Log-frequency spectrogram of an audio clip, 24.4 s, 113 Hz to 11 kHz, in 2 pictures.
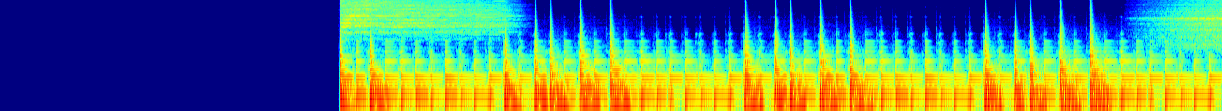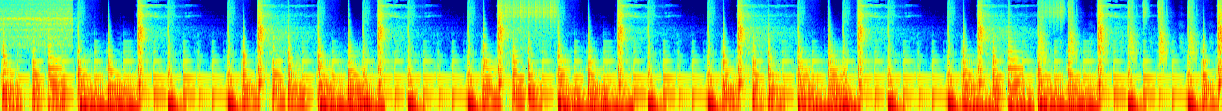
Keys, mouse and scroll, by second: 0.4 s, 4.8 KP_1, 5.5 click, 6.3 click, 6.6 middle click, 7.5 click, 8.1-8.9 scroll down 4, 8.3 middle click, 9.5 shift+middle click, 9.8 scroll up 4, 10.1 right click, 11.6 click, 13.2 i, 14.7 click, 18.8 r, 22.9 i, 23.8 click.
